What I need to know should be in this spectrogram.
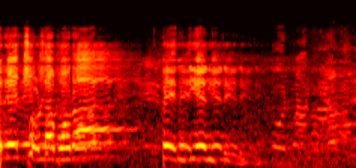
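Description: A crowd of men and women chants loudly together outdoors.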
